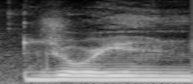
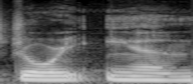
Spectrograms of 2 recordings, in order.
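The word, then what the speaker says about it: Jori En: We're going to tap that Joriun down. Not even let it try to attack. Maybe mispronouncing that. I think it's Joriin, not Joriun. Alright, well, we sat there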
